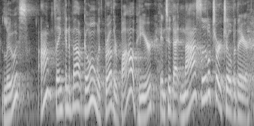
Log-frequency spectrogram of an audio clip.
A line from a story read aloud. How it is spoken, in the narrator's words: in my best country tone, I said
